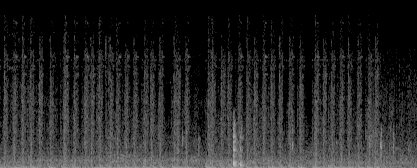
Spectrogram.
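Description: Machine gun fire in World War Z rattles as a faint, rapid, evenly spaced burst of shots with one sharper crack in the middle, low in level throughout.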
